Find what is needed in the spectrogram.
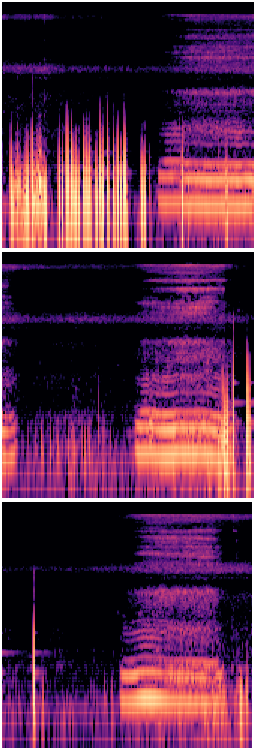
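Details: Person's snoring recorded on a smartphone while sleeping to check for snoring: low, buzzing in-breath snores about every three seconds, after brief handling clicks.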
